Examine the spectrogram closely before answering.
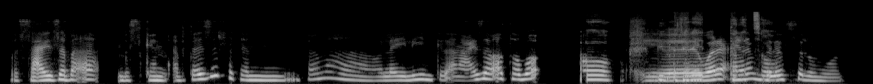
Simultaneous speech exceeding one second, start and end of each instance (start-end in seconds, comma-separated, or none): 6.5-7.8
